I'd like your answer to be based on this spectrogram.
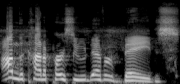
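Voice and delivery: ordinary talk

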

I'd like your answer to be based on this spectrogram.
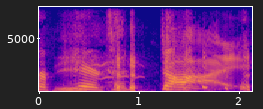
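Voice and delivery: put-on threatening old English style. Voicing Bree walking in to confront the wizard: threatening challenge in old English. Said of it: "so Bree gets all threatening and stuff".

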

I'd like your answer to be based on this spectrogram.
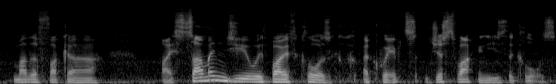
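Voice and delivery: normal talking voice

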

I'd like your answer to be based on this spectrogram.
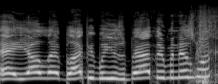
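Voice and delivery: put-on shrill yell, very high, carrying. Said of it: "come in yelling".

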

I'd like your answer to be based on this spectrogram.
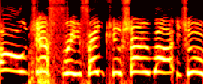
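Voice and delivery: put-on very high old granny voice. Walking listeners through the bit, speaker voices their grandma in a grandma voice. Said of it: "insert name here of your grandma and her voice".

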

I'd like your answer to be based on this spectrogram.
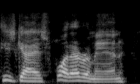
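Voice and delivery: put-on mild whining. Retelling complaining at a concert to another speaker: imitating his own whining. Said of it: "I was kinda whining".

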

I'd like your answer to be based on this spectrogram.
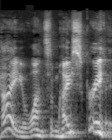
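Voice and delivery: cheerful, high ice cream truck driver voice. Acting out an ice cream truck driver's greeting: cheery ice cream truck driver. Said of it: "how an ice cream truck driver would be like".

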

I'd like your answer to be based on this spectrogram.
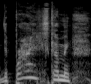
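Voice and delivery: put-on high, screaming child's voice. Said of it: "scream at the top of my lungs".

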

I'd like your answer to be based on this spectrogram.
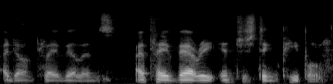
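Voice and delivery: low, soft, dark voice. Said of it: "he went all dark and went".

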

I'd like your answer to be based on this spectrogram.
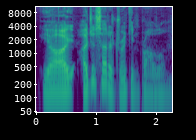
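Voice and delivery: mock no-big-deal blandness, flat, unbothered tone. Imitate the way he said everything, in a put-on bland monotone. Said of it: "bland, like, monotone".

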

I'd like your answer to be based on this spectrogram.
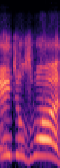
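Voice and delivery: loud high-pitched yelling. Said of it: "some guy in the crowd jumps up and yells".

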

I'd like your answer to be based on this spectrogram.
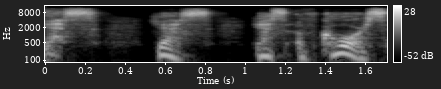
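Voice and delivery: gushing, overwhelmed eager voice. As Glorfindel, meeting the blue wizard again, Glorfindel overwhelmed with emotion. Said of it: "clearly swept up in the emotion".

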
